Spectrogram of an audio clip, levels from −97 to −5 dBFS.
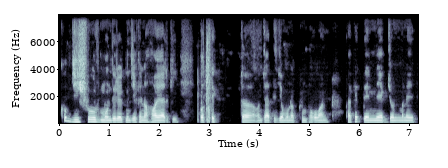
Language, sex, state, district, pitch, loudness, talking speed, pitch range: Bengali, male, West Bengal, Jalpaiguri, 115 Hz, -18 LUFS, 140 wpm, 110-120 Hz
